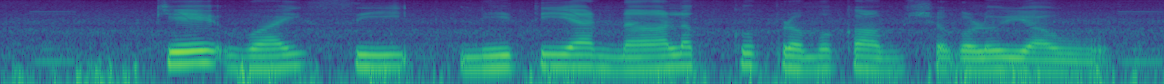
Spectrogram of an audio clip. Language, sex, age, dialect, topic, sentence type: Kannada, male, 18-24, Mysore Kannada, banking, question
